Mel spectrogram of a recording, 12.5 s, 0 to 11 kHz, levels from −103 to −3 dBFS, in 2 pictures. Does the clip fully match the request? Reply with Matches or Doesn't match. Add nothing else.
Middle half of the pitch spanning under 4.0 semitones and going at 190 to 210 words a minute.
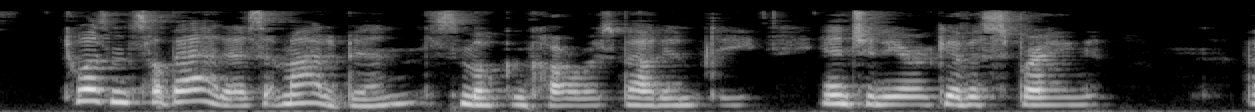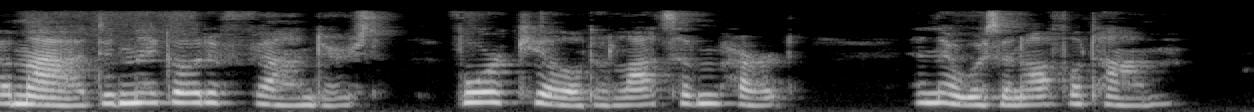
Matches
